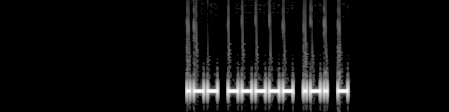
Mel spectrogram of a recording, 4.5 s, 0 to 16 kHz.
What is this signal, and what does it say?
Morse code, heard as a keyed tone, about 34 wpm, 700 Hz. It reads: W0RT
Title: USA Call Signs - 4 Characters - 35wpm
